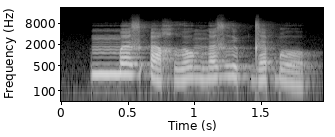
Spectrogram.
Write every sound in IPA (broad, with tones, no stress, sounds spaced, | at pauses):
mː ɜ˥ z ʔ ɜ˩˧ χ ð o˥˧ ŋ ɜ˥ z ð y˩˧ p d ɛ˥ ɓ o˧˩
